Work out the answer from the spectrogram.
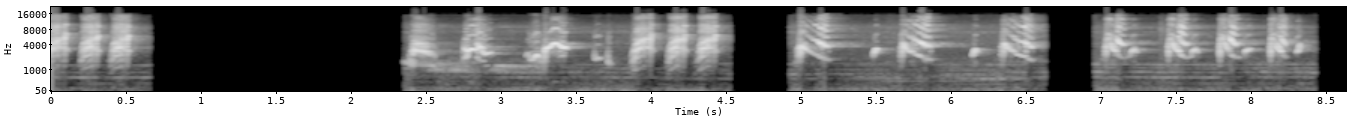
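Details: Vigorously singing long-tailed shrike, its varied song used to provoke other shrikes: short clusters of sharp chirps and twisting whistled notes, broken by silent gaps between phrases.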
